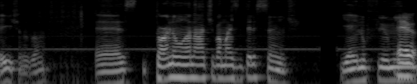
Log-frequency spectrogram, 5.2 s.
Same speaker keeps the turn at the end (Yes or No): Yes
